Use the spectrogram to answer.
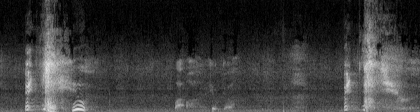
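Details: Person intoxicated after drinking vanilla Crown Royal whisky: two forceful sneezes several seconds apart, each with a sharp intake before it, and brief voiced sounds between them in a quiet room; sneezing.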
